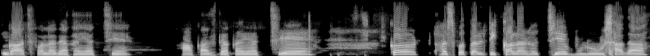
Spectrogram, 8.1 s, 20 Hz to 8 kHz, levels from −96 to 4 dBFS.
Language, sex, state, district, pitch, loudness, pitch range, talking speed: Bengali, female, West Bengal, North 24 Parganas, 220 Hz, -17 LUFS, 210-240 Hz, 95 wpm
